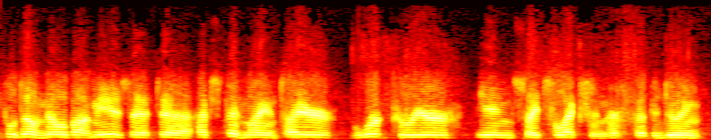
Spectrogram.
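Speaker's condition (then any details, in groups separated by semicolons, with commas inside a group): No condition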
